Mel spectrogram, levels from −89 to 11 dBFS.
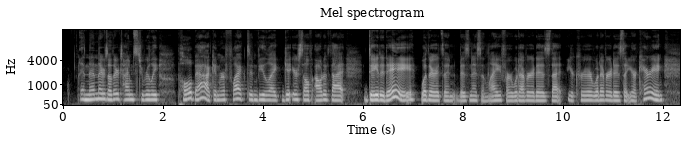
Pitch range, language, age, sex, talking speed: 190-215 Hz, English, 20-39, female, 200 wpm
